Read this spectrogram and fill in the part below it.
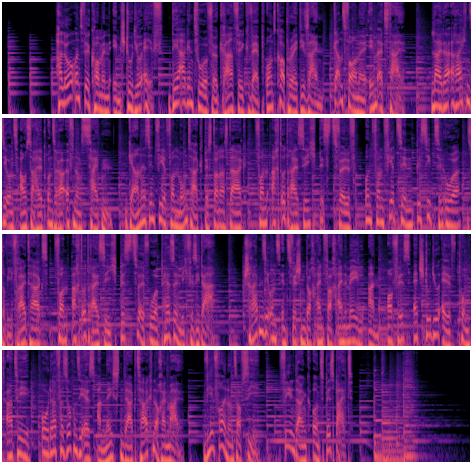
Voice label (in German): Nachtansage; Studioelf; telefonansagen sonstige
